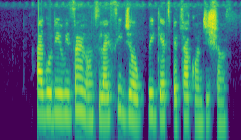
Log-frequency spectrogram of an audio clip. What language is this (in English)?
Nigerian Pidgin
